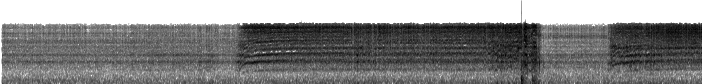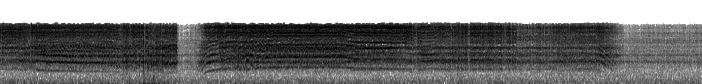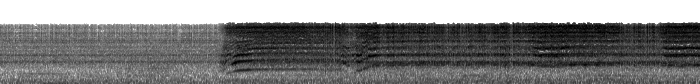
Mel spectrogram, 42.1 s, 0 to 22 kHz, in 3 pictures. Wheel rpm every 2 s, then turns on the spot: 0, 10, 80, 160, 160, 80, 110, 160, 140, 130, 160, 160, 160, 20, 0, 0, 90, 160, 230, 230, 230.
2-4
